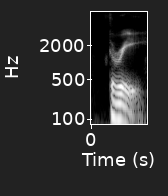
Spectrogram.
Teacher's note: It is notoriously difficult for non-native speakers to master because it requires that unvoiced the sound. Your tongue literally has to come physically through your teeth, pushing air out before it immediately pulls back into the mouth for this position. And then finally widens into the E vowel.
